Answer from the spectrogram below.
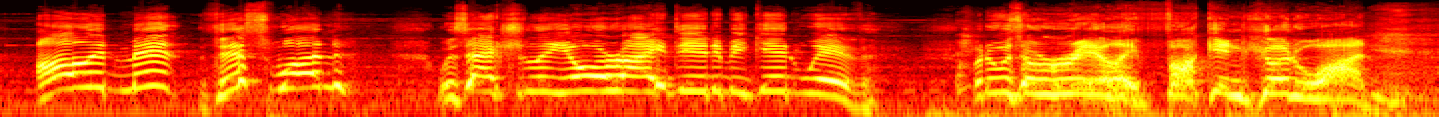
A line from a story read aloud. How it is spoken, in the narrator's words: he shouts at the top of his lungs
